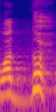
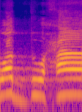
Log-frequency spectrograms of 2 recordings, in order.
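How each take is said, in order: First: The final vowel is cut off short. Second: The final vowel is held long. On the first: The speaker calls it wrong. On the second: The speaker calls it right.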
